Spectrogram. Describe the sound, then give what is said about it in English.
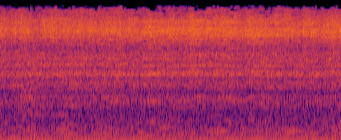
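Small RC cars race around a track, their motors blending into a steady, buzzing whine over a low hum. The sound stays loud and continuous, with no voices. “And they're sliding through the corners. Spinning around.”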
